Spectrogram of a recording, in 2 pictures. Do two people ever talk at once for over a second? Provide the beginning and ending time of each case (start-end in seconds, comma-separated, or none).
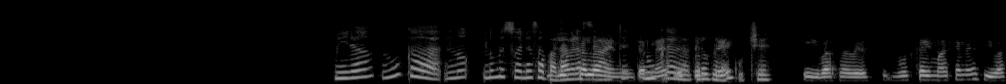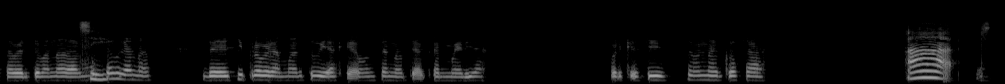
5.5-7.4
